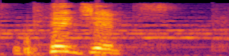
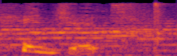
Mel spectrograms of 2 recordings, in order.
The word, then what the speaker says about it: Pidgeot: Okay, and that's how Pidgeot's name's pronounced. It's supposed to be pronounced Pidgeot. Pidgeot.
